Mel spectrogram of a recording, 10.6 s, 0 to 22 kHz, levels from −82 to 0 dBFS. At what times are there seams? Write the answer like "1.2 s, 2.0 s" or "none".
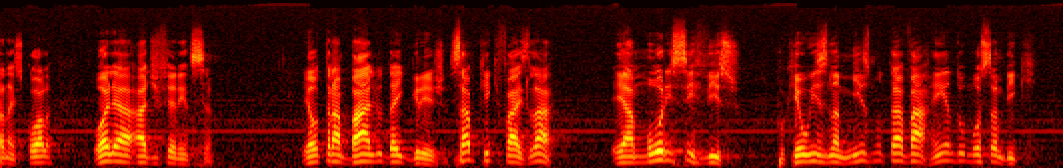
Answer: none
